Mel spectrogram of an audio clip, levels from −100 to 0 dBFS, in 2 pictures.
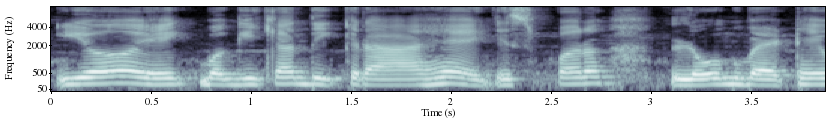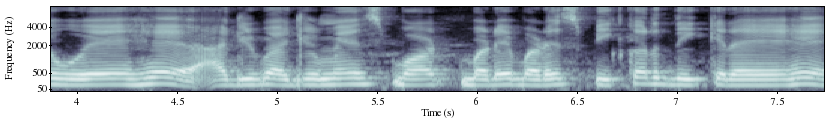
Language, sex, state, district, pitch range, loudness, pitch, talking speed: Hindi, female, Uttar Pradesh, Jyotiba Phule Nagar, 155-175 Hz, -13 LUFS, 165 Hz, 165 wpm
